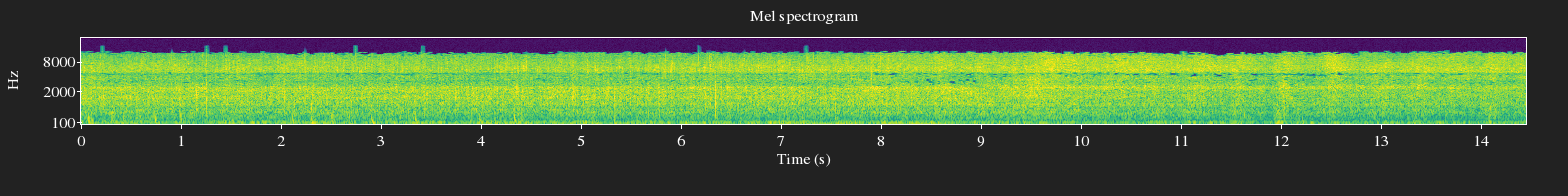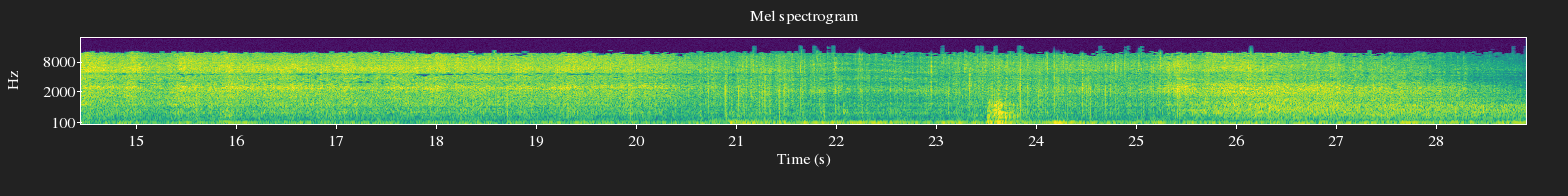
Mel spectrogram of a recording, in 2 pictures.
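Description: Diced chicken and vegetables sizzling in a frying pan while being stirred with a silicone spatula. The sizzle eases in the last third, once liquid is in the pan, with one sharp knock partway through that stretch.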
